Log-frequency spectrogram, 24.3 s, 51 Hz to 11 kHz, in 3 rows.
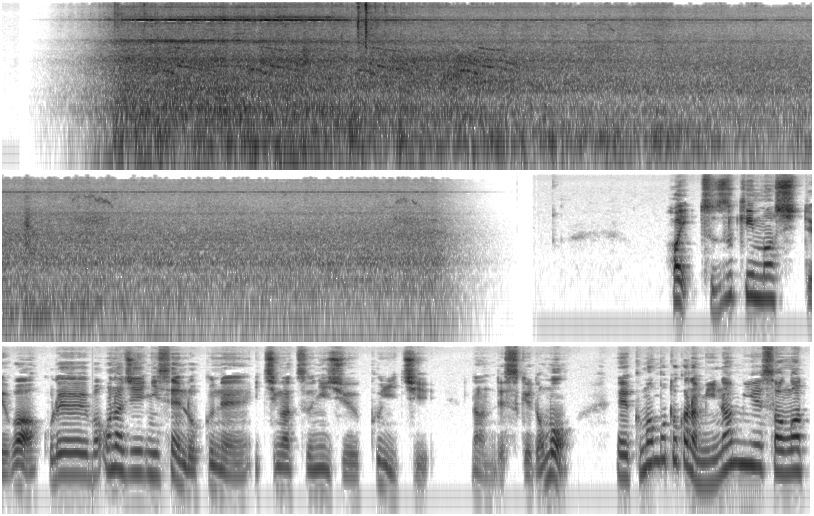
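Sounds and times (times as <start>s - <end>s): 
high whine of a streetcar: 0.4s - 12.8s
streetcar rumbling on rails: 0.5s - 12.8s
faint metallic squeals of a streetcar: 0.8s - 9.4s
speech: 14.8s - 24.2s.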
